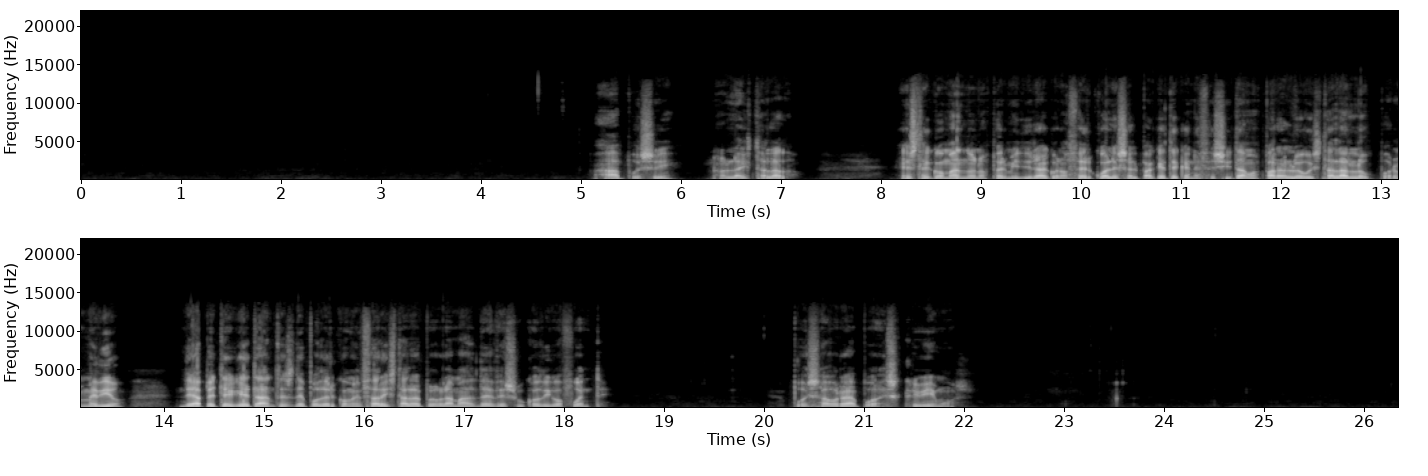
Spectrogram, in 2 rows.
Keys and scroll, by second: 25.1-26.3 typing.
